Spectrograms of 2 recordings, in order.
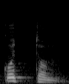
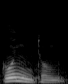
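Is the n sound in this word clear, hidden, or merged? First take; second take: merged; clear. First: The n sound is merged into the following t. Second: The n sound is pronounced fully and clearly. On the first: "ولا أدغم، لا أقول كتم" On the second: "أنا لا أظهر، لا أقول كنتم"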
